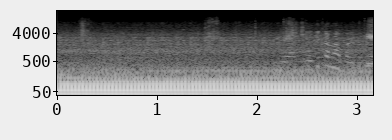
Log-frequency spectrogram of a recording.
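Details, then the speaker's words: 1983 Volvo 244 GL on a road trip, idle previously dropping; melted fuel pump relay fuse replaced: engine holds an even steady idle with no dips or stumbles; hissing from a loose blow-off vacuum line noted afterward. "Ini udah nggak ada drop ya, nggak kayak kemarin ya."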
